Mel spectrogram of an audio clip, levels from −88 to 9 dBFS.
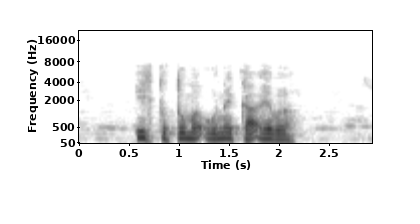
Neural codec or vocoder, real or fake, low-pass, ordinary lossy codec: none; real; 7.2 kHz; MP3, 48 kbps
